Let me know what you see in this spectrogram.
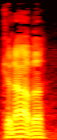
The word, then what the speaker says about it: Knabe: No, there are no silent letters, not even K's, in German. For instance, Knabe, pronounced Knabe, the English cognate is Knave.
